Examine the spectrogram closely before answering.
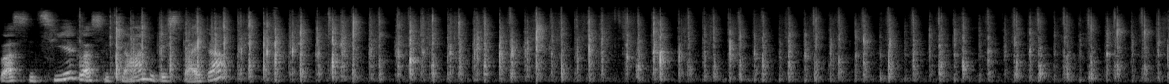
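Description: Playing cards are shuffled quickly in the hands, flicking and pattering.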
